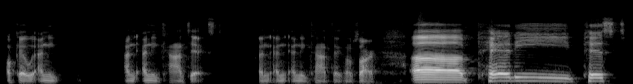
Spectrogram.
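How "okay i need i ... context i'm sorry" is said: low, soft puzzled mumble; quietly asking for context; baffled mutter. Real, not acted. Host quietly puzzling over a viewer comment. Reading confusing chat comment.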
